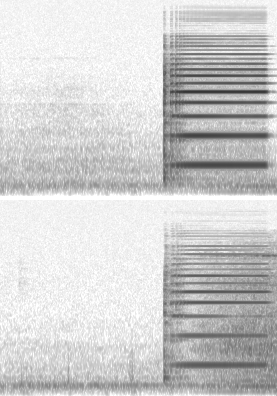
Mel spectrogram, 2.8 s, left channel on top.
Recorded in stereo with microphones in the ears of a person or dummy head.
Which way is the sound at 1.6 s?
55° left (ahead or behind).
